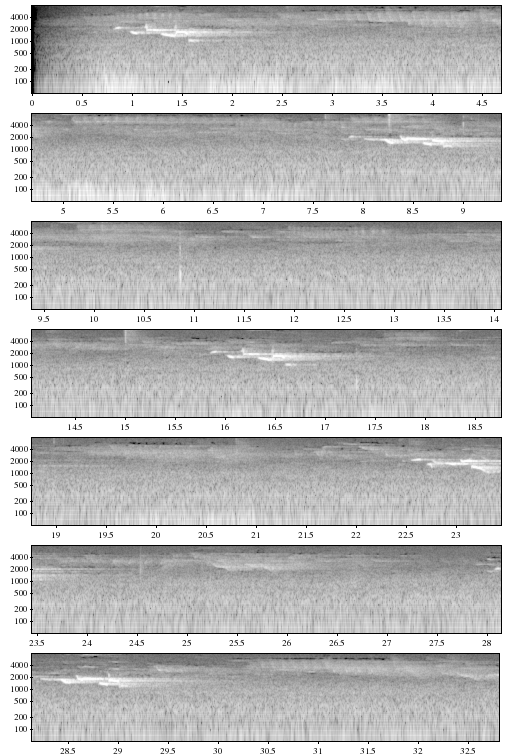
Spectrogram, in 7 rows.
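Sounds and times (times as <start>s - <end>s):
background hiss: 0.1s - 32.8s
Eurasian golden oriole singing: 0.6s - 11.0s, 15.5s - 20.8s, 21.9s - 24.1s, 28.0s - 29.7s.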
